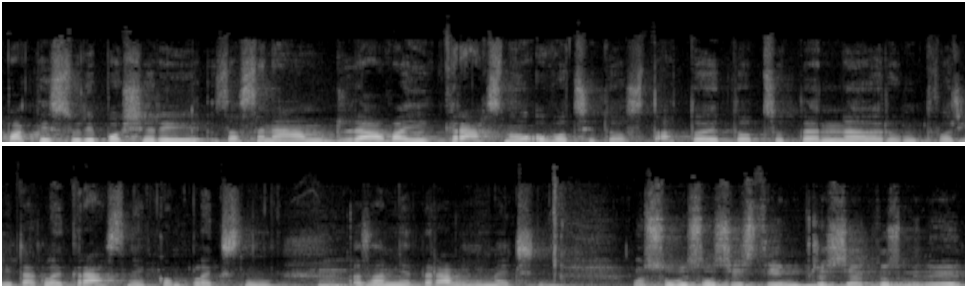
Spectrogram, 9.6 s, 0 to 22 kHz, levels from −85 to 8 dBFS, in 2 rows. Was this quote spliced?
yes; 1 cut; at 8.0 s

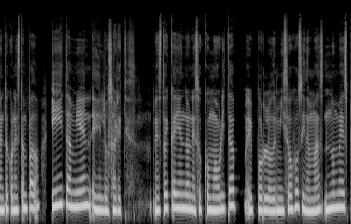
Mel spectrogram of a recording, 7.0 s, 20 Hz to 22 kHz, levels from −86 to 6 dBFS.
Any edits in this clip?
yes; 2 cuts; at 0.9 s, 4.8 s

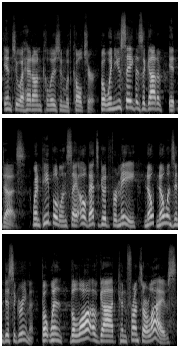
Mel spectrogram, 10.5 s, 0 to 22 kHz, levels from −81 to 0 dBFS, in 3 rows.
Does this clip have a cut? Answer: yes; 7 cuts; at 1.9 s, 2.6 s, 3.2 s, 4.1 s, 4.7 s, 6.5 s, 7.7 s

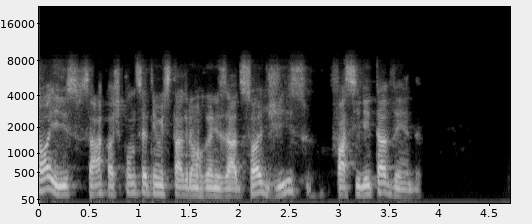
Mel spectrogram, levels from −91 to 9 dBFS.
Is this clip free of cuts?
yes; 0 cuts

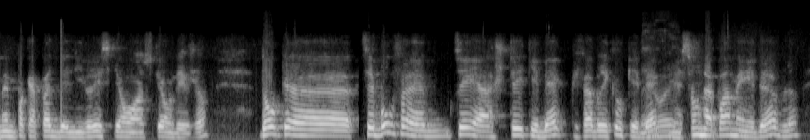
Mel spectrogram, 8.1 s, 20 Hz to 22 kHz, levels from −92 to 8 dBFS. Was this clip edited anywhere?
yes; 1 cut; at 3.6 s

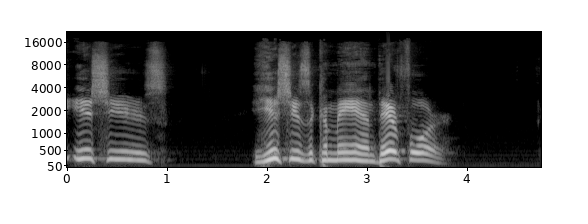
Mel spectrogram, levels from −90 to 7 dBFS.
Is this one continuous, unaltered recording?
yes; 0 cuts

